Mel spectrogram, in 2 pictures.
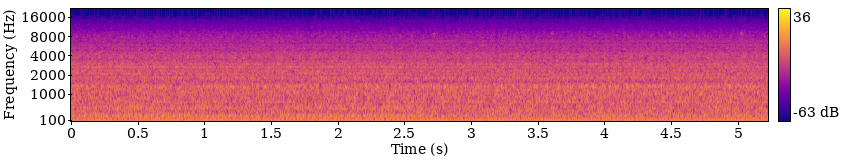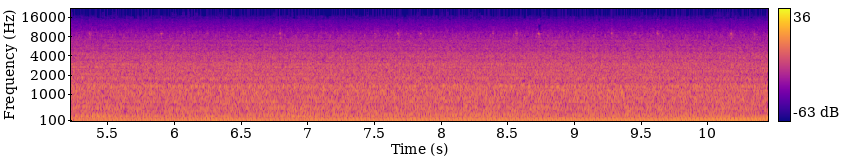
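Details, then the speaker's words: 2005 Pontiac Grand Prix, GM 3800 Series III V6, idling after lower intake manifold gasket replacement: a faint, quick high chirp over the engine hum from the alternator pulley; lubricant made it go away, so the pulley probably needs replacing. "so that chirp that you can hear is coming from the alternator pulley i sprayed a little bit of lubricant on there and then always went away so i probably need to get in there and replace that pulley"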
